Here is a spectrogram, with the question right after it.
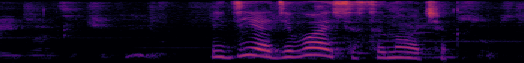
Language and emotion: Russian, neutral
